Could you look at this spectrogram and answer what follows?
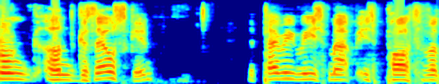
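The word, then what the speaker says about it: Piri Reis: perry Ree map uh spelled P I R I like Perry perry yeah like Yeah just like that and uh R E I S uh this map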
